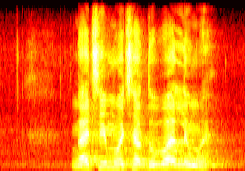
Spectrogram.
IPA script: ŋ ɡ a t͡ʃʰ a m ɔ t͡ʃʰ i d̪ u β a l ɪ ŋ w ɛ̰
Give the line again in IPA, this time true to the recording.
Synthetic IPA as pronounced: ŋ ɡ a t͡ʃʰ i m ɔ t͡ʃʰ a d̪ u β a l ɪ ŋ w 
